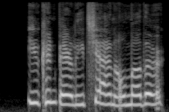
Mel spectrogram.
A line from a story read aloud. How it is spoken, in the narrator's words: she wailed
